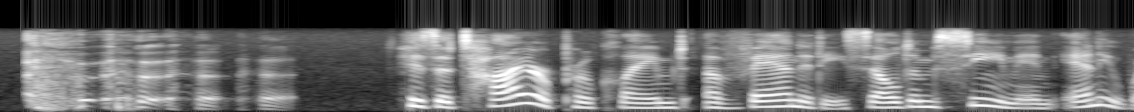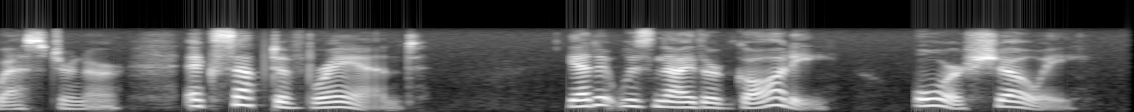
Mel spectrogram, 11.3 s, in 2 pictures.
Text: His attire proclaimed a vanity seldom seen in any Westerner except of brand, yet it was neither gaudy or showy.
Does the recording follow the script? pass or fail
pass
